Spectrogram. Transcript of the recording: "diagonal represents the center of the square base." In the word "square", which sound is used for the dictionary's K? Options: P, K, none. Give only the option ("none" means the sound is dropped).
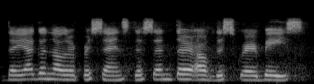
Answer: K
